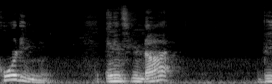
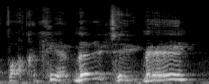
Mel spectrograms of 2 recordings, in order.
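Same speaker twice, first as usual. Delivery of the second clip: higher, mock-exasperated complaint; frustrated meditator; 9 semitones higher, slower than usual. Mocking people who fail at meditation, mild mock exasperation. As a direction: voice a frustrated beginner, lightly. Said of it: "They're like".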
